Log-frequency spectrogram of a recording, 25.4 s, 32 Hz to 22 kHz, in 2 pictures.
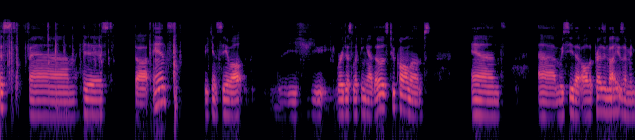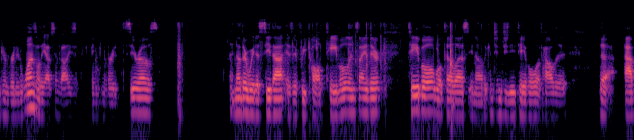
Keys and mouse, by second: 0.0-3.6 typing, 16.2 Up, 18.5 ctrl+Left, 19.8-21.9 typing.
